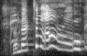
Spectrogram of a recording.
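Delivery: very high squeak, menacing but failing. In a game, a character tries to intimidate farmers but squeaks. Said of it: "but he squeaks".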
